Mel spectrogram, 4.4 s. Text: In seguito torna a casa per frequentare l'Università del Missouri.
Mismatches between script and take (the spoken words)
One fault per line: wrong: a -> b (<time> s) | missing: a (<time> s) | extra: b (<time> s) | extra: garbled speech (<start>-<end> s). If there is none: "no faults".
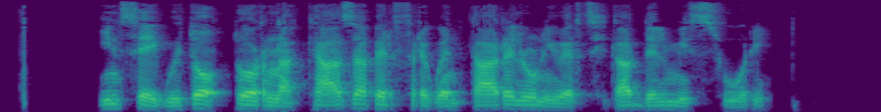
no faults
